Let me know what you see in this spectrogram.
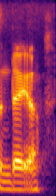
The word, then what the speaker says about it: Zendaya: I am all but certain that it is pronounced Zendaya.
